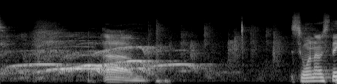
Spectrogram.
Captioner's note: audience applauding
